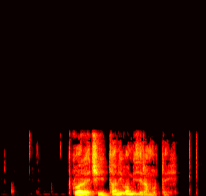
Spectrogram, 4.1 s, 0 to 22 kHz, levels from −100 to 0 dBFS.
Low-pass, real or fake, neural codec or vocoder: 7.2 kHz; real; none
